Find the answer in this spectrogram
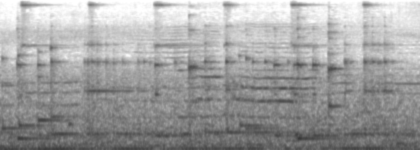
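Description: Live traditional Thai music: a ranat (Thai wooden xylophone) plays quick runs of struck notes, with a metallic clink keeping time about every three-quarters of a second, over a low, steady traffic rumble.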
